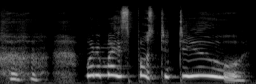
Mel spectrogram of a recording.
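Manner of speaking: very high, loud wail; panicked heroine. A narrator's reading. Nora panics in the story.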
